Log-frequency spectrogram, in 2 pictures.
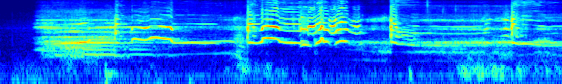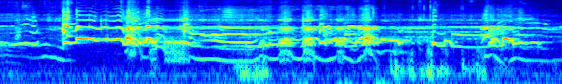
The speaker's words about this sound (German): Ich, ich glaube, das ist ähm, so ein Reaktionsgeräusch von Hunden auf irgendwie sowas Sirenenartiges. Martinshorn oder irgendwie so diese ähm, von der Freiwilligen Feuerwehr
